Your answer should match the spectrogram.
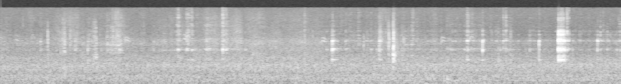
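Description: Faint clicks and light scrapes of aluminum tie-down wire and fingers against a ceramic bonsai pot, over a steady background hiss; the sharpest click comes about five and a half seconds in.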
